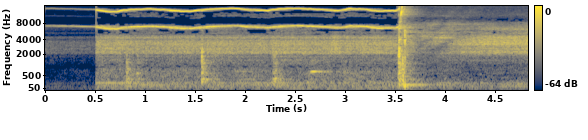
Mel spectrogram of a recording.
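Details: DC stick welder converted to TIG with manual argon valve torch, welding stainless at 75 amps: even, high-pitched hiss with a thin steady whine for about three seconds, then cuts out cleanly; a stable TIG arc.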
